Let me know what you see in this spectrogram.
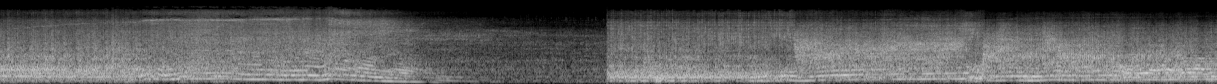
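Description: Volkswagen Gol drag car's engine at full throttle, its pitch climbing and dropping at gear changes. The pitch falls and the sound fades away about four seconds in, then cuts back in abruptly near six seconds with another hard run climbing through the gears.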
